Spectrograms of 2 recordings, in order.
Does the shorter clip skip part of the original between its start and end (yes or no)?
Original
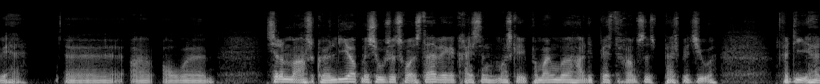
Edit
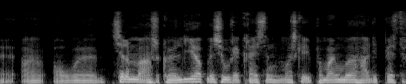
yes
